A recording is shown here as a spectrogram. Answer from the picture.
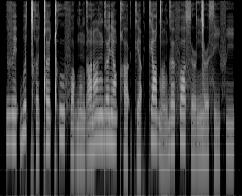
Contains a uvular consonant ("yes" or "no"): yes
